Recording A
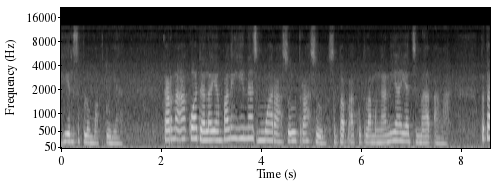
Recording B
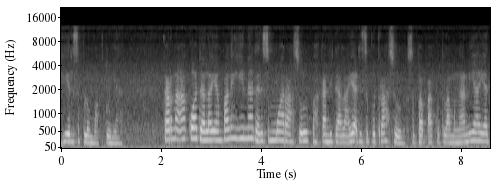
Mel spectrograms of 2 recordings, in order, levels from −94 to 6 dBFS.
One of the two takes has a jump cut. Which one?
A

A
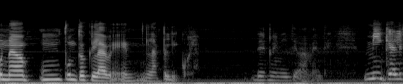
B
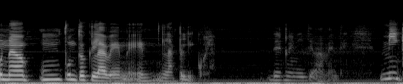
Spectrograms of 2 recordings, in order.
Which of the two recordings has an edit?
A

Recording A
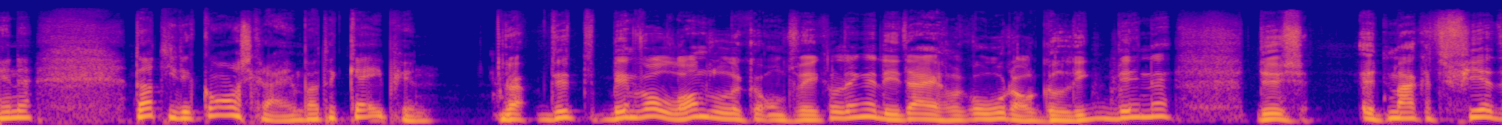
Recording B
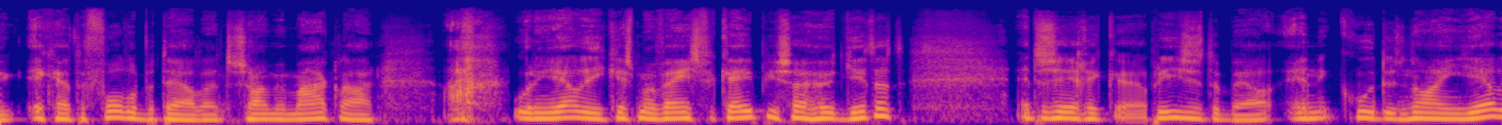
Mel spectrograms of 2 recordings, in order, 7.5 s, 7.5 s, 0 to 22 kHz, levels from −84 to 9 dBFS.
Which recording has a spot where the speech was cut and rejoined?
B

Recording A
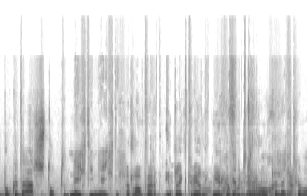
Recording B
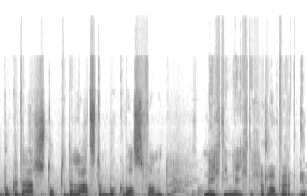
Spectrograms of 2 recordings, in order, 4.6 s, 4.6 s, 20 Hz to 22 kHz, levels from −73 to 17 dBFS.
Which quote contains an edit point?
A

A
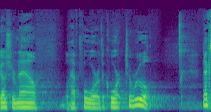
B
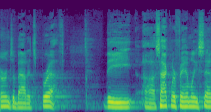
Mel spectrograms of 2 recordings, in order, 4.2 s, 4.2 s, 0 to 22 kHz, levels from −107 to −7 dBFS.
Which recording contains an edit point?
A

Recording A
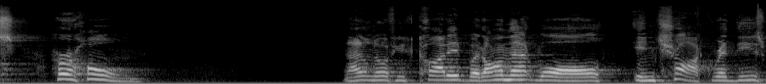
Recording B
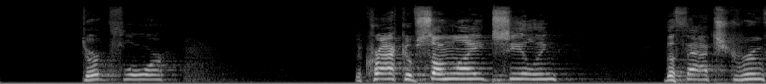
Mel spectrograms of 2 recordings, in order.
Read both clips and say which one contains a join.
B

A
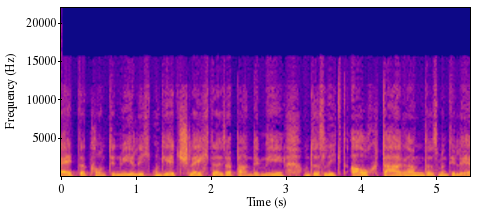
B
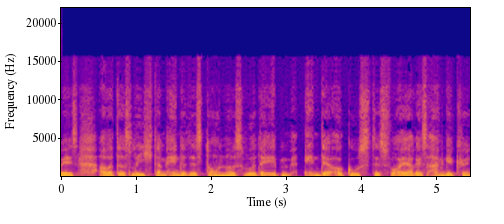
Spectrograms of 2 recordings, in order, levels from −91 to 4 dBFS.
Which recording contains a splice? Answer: A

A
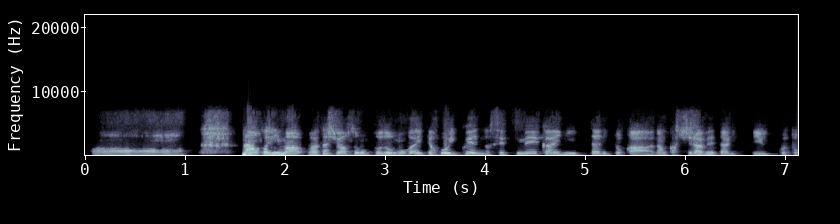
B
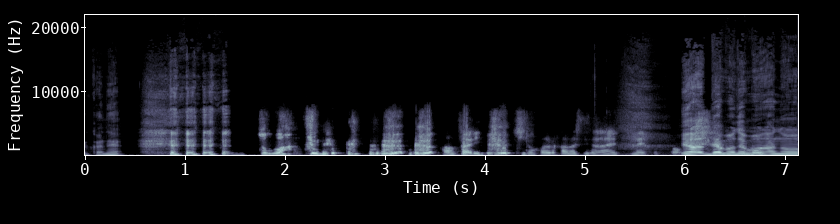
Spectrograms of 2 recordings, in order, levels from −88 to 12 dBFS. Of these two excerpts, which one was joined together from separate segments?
A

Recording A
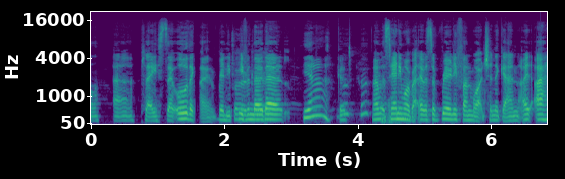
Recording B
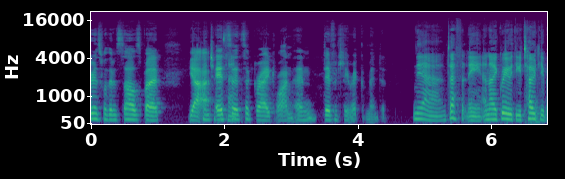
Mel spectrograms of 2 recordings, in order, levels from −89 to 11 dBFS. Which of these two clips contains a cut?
A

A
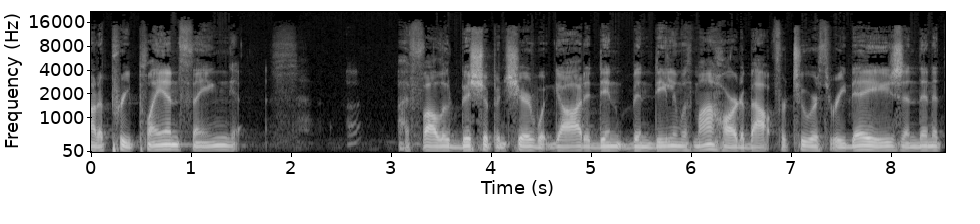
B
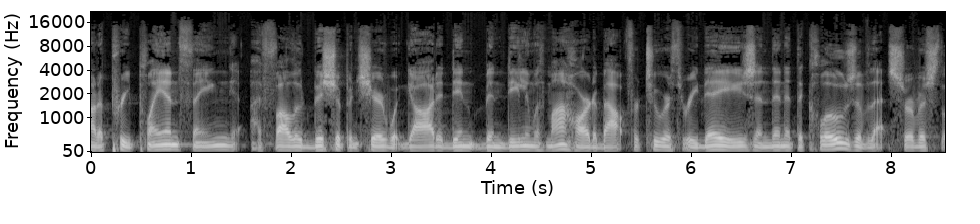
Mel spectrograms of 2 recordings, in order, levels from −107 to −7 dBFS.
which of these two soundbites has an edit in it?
B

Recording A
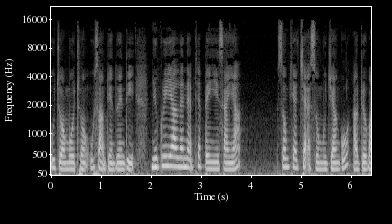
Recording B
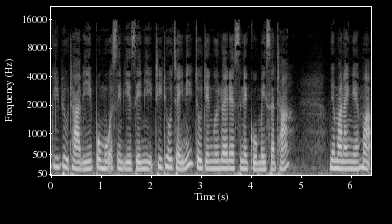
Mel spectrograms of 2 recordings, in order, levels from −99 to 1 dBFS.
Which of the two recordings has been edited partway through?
B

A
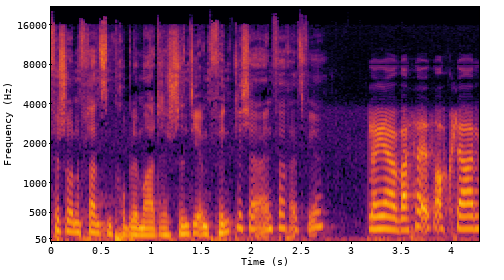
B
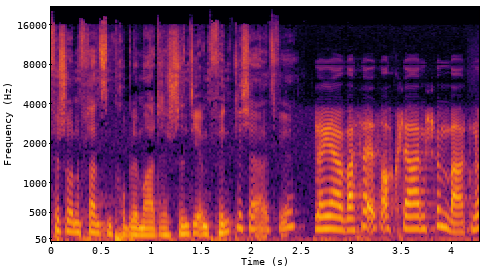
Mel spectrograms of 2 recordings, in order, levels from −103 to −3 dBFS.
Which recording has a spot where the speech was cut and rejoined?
B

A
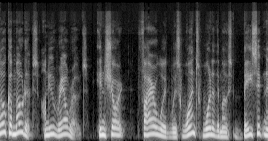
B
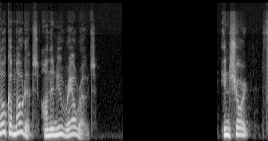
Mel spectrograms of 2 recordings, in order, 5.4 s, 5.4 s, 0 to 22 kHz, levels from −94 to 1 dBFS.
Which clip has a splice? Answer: A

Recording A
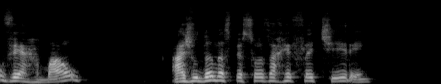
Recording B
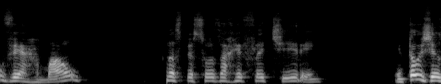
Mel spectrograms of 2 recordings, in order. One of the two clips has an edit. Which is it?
B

